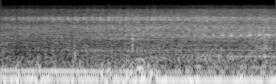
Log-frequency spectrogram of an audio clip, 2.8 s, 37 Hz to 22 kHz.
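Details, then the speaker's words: Healthy-sounding idle of a 200,000-mile Honda Civic 1.6 VTEC (D16, MB4) just after first-turn start; steady even low rumble, no knocks, ticks or misses, a bit ticky and tappy on cold start that settles after about 30 seconds, no smoke. "sounds healthy. It really, really does sound healthy. You'd think that this car's done a quarter of the mileage that it has."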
